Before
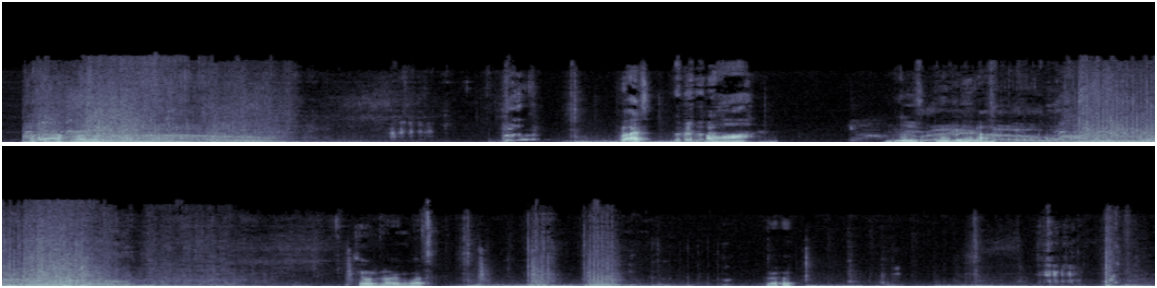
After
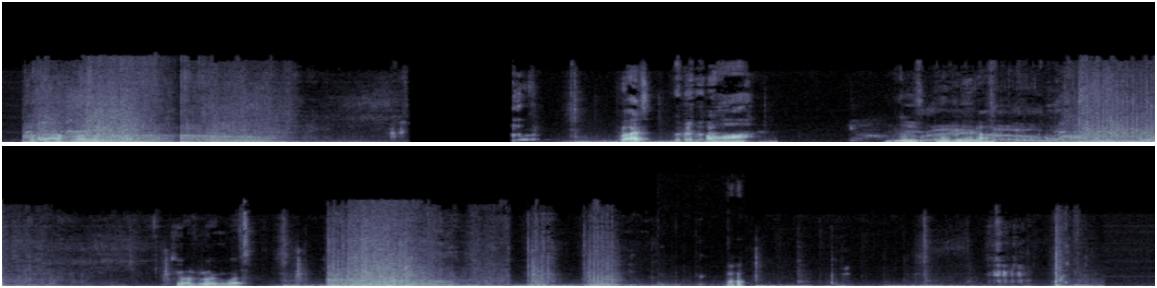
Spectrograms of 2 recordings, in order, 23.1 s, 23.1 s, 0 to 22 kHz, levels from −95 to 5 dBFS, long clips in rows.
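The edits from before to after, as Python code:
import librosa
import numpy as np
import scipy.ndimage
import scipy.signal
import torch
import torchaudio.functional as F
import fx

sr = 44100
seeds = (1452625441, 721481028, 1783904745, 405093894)

y = fx.edit(x, sr, fx.fade_out_to(start_s=1.27, length_s=0.51, floor_db=-19.0),
    fx.silence(start_s=4.07, length_s=1.03),
    fx.move(start_s=11.54, length_s=1.83, to_s=16.61),
    fx.reverse_span(start_s=15.17, length_s=0.27),
    fx.speed_span(start_s=18.08, length_s=1.39, speed=1.57), tone=tone)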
